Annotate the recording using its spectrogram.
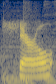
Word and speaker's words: Sheril: Well, you can find me on Twitter at Cheryl _, but it's spelled S-H-E-R-I-L, and then that little underscore after my name.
